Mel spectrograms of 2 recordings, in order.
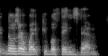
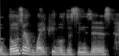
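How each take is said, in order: First: Light Jamaican accent, imitating dad; a hint of a Jamaican dad's voice. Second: Said in the usual way. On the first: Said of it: "my terrible Jamaican accent". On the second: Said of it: "or actually what he would actually say".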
